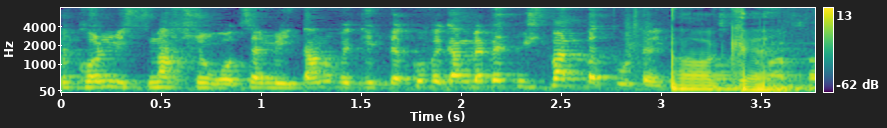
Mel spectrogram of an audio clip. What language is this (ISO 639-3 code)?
heb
